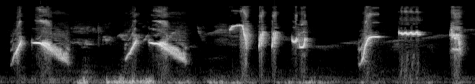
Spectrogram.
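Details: Oriental magpie-robin singing for use as a teaching recording: long descending whistles, rising sweeps, and clipped high notes, with a thin sustained tone between phrases.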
